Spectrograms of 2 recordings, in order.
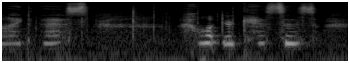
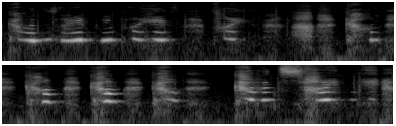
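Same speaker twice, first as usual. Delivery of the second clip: rising, louder, higher pleading cries; climax cries; 7 semitones higher, 8 dB louder than usual. Acted. Wife crying out to her husband, building cries. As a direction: let the cries build to a peak.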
